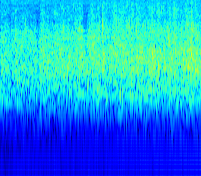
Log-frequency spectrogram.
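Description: Stadium crowd applauding and cheering in a steady wash of noise that builds slightly, the crowd's reaction to a try just scored.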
